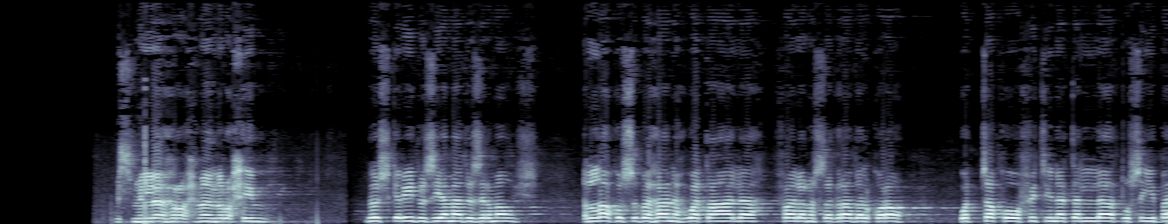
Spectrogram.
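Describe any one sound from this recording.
A man chants melodically into a microphone in a large echoing hall.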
